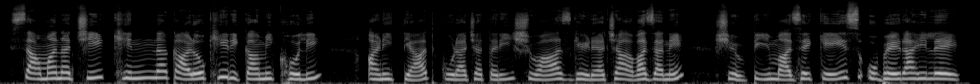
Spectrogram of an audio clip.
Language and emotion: Marathi, fearful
